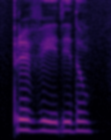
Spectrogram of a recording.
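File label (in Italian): "prevìdidu", lingua sarda, fem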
